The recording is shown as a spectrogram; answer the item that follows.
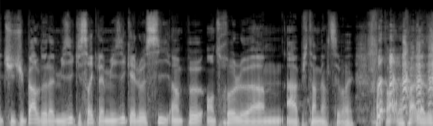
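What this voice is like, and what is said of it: Usual voice. Nothing is said of it.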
